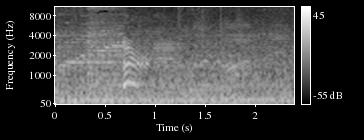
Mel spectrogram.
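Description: WMS Vampire's Embrace slot machine playing its spin music while the reels turn, with a brief curving, whinny-like sound effect about two thirds of a second in.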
